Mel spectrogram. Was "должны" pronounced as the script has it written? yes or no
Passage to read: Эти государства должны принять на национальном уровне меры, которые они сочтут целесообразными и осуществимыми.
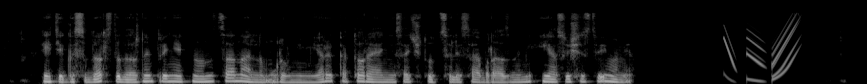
yes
